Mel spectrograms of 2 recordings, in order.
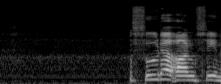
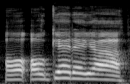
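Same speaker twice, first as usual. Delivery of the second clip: put-on thick Boston accent, higher and louder; 4 semitones higher, 6 dB louder than usual. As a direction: play it broad, like a Southie local. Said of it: "talks in an extremely thick Boston accent".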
